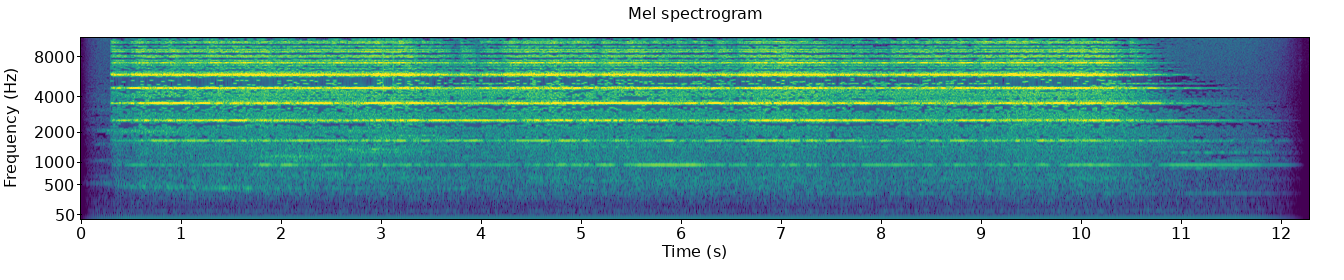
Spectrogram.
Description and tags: School Bell
our, town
